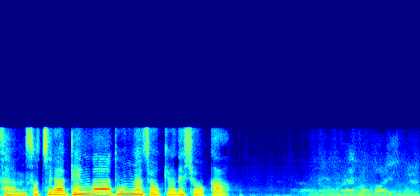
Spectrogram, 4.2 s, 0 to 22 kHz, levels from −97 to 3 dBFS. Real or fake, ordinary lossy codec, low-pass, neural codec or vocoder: fake; none; none; codec, 16 kHz, 2 kbps, FreqCodec, smaller model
